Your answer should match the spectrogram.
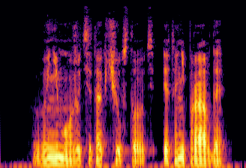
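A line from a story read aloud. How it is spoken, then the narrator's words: Male mumbling. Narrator (Russian): бормотал он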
